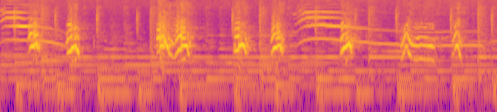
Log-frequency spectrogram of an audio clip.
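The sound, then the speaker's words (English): A neighbor's dog, tied up outside, barks again and again, sharp yappy barks coming mostly in quick pairs, fairly loud, over a steady low background hum. “My neighbor's dog is tied up outside.”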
